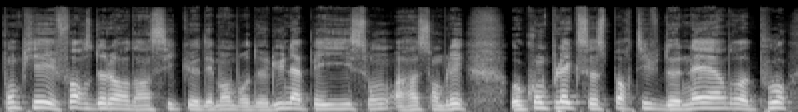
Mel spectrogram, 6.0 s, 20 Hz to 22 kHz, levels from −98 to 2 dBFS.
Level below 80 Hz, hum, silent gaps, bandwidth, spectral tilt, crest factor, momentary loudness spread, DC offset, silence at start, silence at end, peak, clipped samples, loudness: -42 dBFS; none; none; 17 kHz; -6 dB/octave; 12 dB; 6 LU; under 0.1%; 0.05 s; 0.05 s; -4 dBFS; under 0.1%; -18 LUFS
